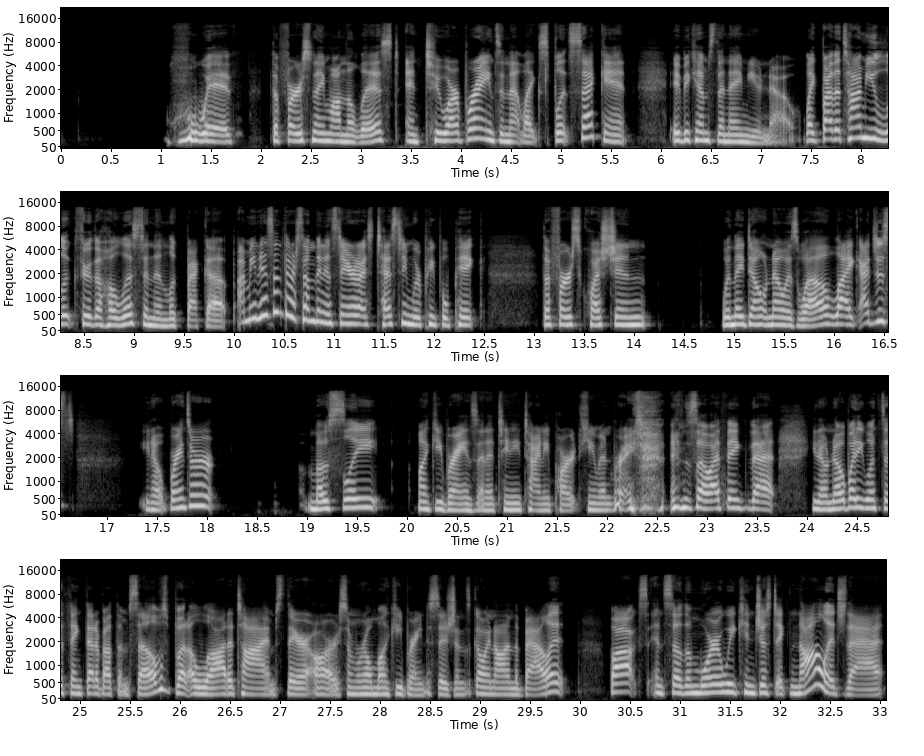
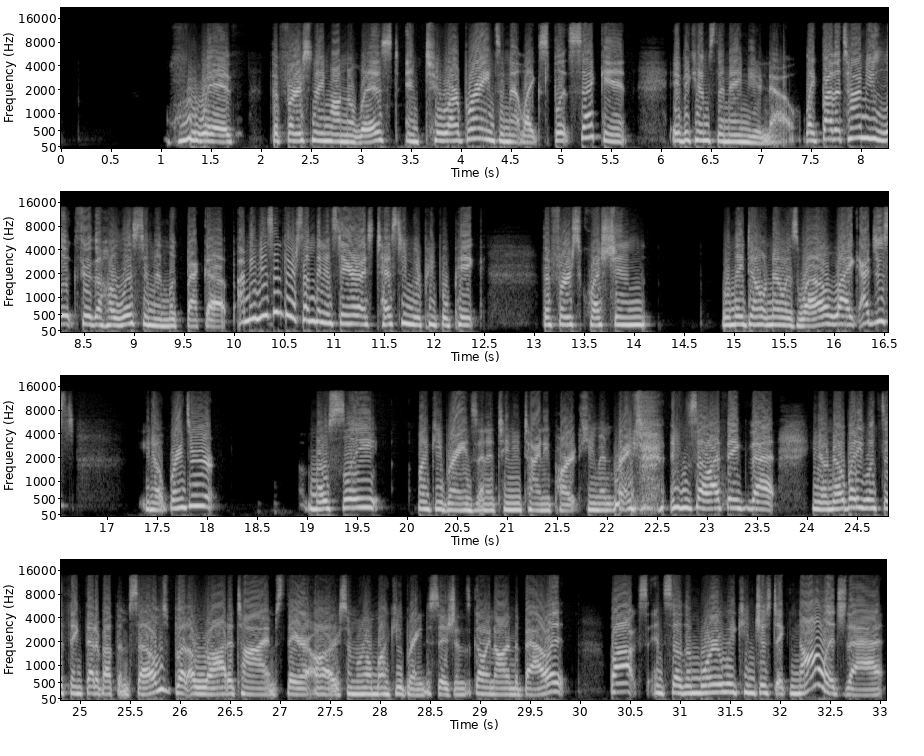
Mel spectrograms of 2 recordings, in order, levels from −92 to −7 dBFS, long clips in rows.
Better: first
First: none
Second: distortion; heavy; 27% of the sound clipped

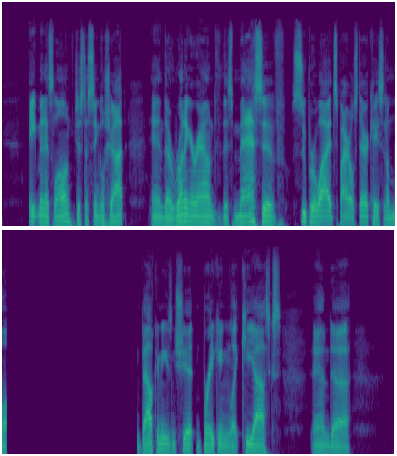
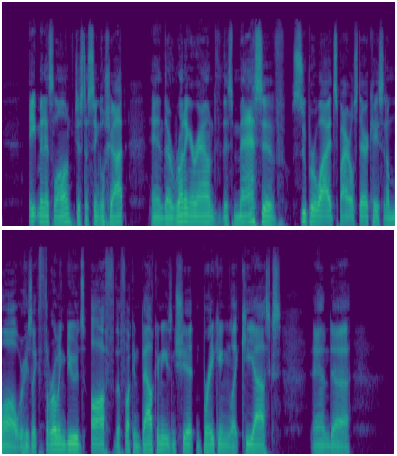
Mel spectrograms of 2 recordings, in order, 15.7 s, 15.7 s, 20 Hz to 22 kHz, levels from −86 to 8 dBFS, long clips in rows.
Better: second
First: audio cutting out; at 8 s for 2.5 s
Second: none

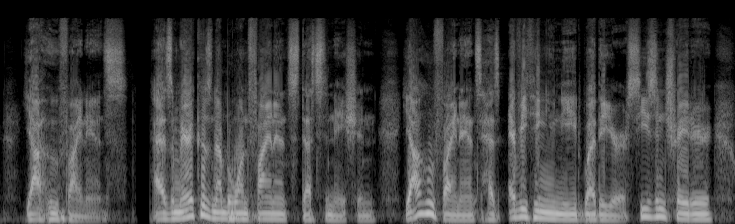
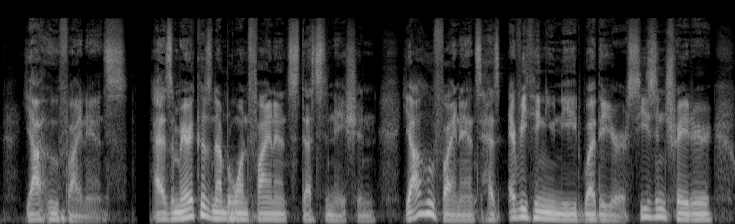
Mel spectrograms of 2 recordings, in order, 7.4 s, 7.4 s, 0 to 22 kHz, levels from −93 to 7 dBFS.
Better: second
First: distortion; slight; 4% of the sound clipped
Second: none

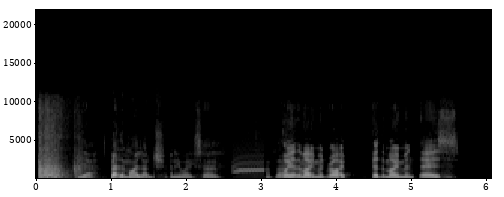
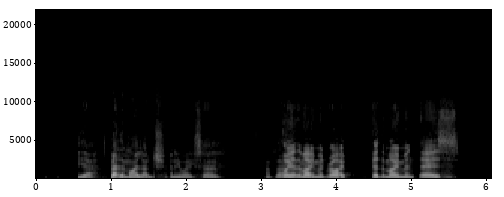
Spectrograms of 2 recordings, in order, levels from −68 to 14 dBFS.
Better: second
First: footsteps; loud; at the start; peak 2 dB above the speech // alarm; faint; at 2.5 s; peak 10 dB below the speech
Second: none

